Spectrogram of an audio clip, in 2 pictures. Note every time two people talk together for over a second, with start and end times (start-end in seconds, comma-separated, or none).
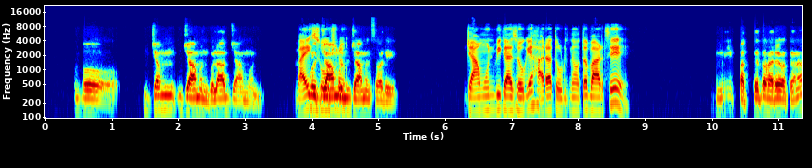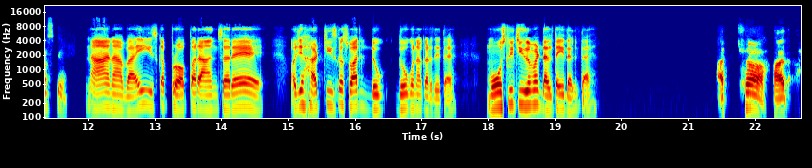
none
